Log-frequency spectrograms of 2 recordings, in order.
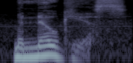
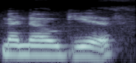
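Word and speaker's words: Menogias: him as a lattice monogas and others all right these are the names of the five yaksas oh it's pronounced menogeous okay so i pronounced it wrong oops sorry minogues i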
